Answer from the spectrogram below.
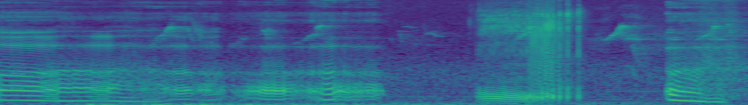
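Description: A string of loud, drawn-out farts from someone who drank a litre of whipped cream with no alcohol: a long low buzzing blast, then sputtering, wobbling bursts with shifting pitch, ending in a short sharp rip. No one speaks.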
